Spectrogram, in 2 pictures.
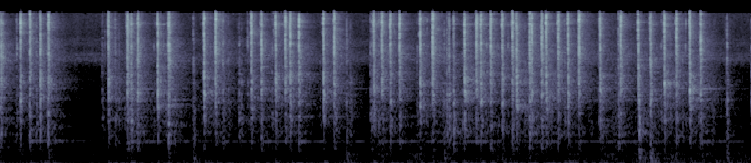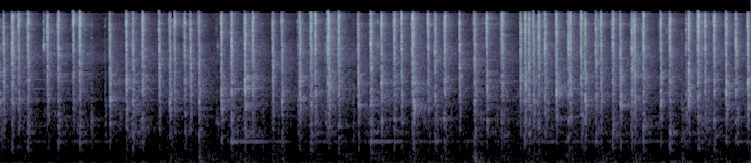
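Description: Fingertips type steadily on a vintage IBM mechanical keyboard with plastic keys, producing rapid, bright, sharp clacks that die away almost instantly. The typing runs in quick bursts with brief pauses near the start, and a faint steady hum sits underneath.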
